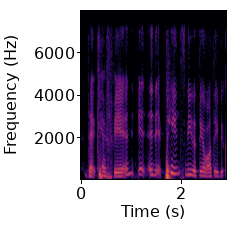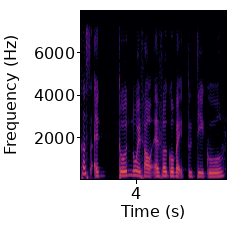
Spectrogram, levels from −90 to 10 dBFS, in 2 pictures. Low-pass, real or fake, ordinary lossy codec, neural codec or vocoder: 7.2 kHz; fake; none; codec, 16 kHz, 2 kbps, FunCodec, trained on Chinese and English, 25 frames a second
